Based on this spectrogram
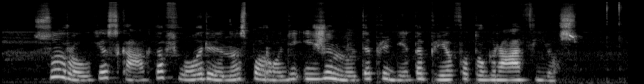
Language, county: Lithuanian, Alytus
